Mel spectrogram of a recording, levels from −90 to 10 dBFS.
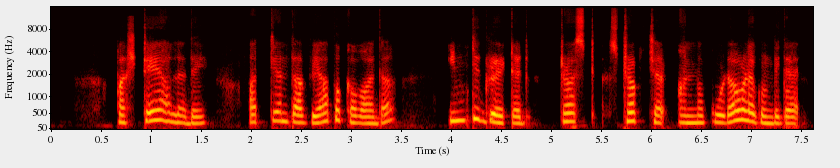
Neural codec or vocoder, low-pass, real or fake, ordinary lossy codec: codec, 44.1 kHz, 2.6 kbps, DAC; 14.4 kHz; fake; Opus, 16 kbps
